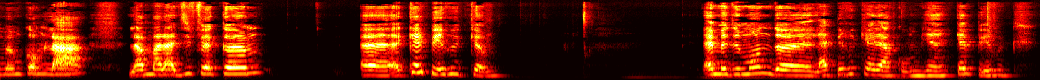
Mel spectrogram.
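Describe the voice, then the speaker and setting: A beauty seller, sick with a cold and flu, chats on a phone live stream in a high voice with vocal fry. She answers viewers' comments casually and turns blunt when she insists on something.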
